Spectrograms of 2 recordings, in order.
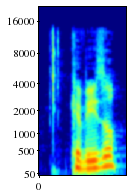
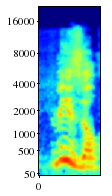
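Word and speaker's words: Caviezel: I would say uh Anthony, how do you pronounce his name? Jim Cavisel. Cavisel.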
